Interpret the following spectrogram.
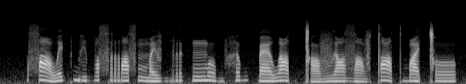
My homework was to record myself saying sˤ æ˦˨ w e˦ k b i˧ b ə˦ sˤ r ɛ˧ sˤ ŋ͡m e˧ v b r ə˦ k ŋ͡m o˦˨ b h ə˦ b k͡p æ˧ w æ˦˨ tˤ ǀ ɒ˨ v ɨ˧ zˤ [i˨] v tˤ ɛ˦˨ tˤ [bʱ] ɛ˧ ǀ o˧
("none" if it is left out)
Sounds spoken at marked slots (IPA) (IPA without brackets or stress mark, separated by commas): i˨, ɓ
